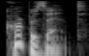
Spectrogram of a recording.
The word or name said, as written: corposant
